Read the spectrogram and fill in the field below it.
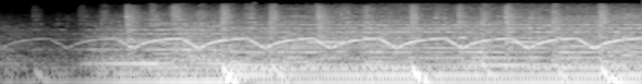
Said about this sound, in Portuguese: Imagens mostram uma ambulância chegando no local do crime.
